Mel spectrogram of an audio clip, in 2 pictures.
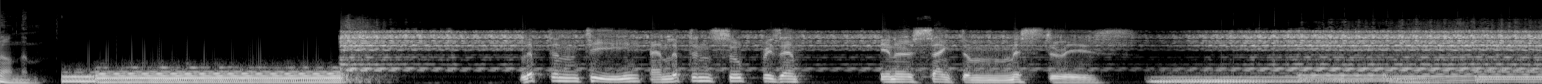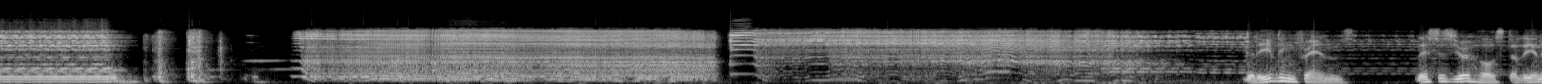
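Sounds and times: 
speech: 0.0s - 1.8s, 5.2s - 11.9s, 28.0s - 29.0s, 29.6s - 30.8s
organ-like chord: 0.6s - 9.9s, 11.5s - 16.8s
door creaking open: 18.3s - 27.0s.

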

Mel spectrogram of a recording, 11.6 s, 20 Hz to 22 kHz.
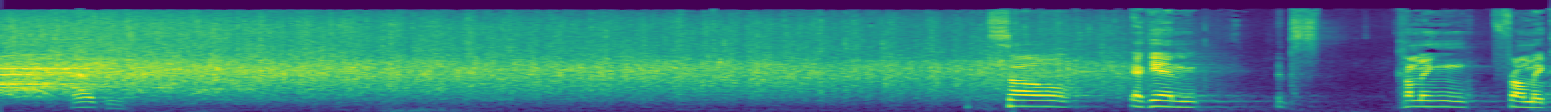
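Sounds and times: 
large audience applause: 0.0s - 8.9s
speech: 0.5s - 1.1s, 7.6s - 9.9s, 10.5s - 11.6s.

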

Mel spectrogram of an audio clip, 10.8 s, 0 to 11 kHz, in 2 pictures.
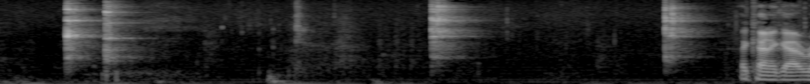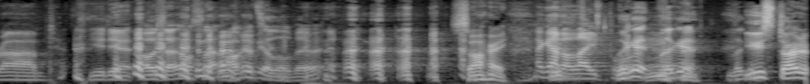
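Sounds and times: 
glasses clinking together in a toast: 0.4s - 1.1s, 2.9s - 3.4s, 4.4s - 4.9s
speech: 5.0s - 10.7s
laughter: 5.8s - 10.5s.

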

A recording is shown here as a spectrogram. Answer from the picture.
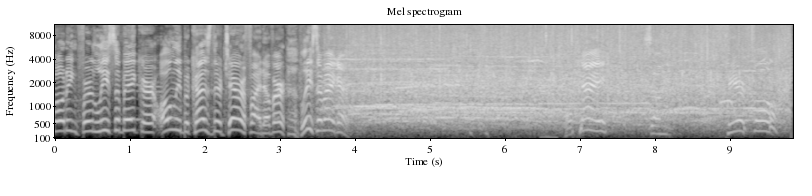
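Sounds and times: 
speech: 0.0s - 4.1s, 6.9s - 8.4s, 9.0s - 9.8s
audience applauding to cast a vote at a live show: 3.6s - 9.8s.

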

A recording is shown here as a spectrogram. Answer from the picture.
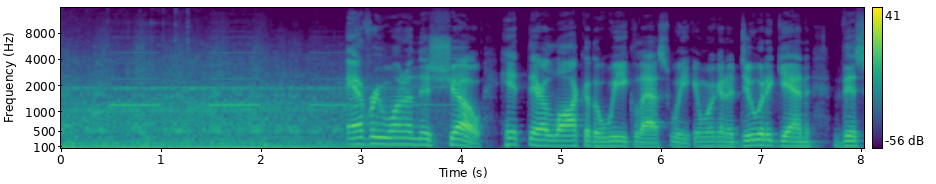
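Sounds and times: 
diesel engine rumble: 0.0s - 3.9s
truck reversing alarm electronic beeps: 0.0s - 3.9s
speech: 2.8s - 8.0s.

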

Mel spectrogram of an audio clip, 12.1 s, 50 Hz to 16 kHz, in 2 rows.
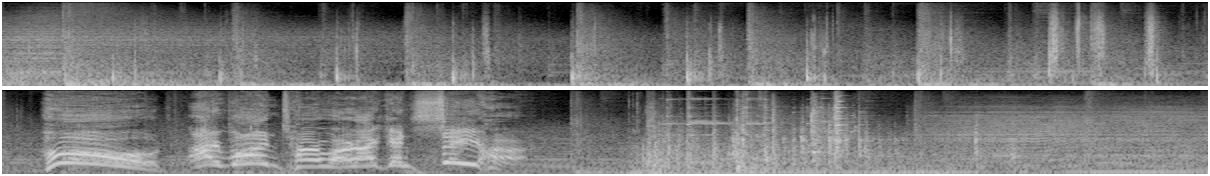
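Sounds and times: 
heavy evenly paced footsteps approaching from outside: 0.3s - 6.2s
speech: 7.1s - 8.7s
heavy door creaking open with grinding ratcheting creak: 9.1s - 11.7s.

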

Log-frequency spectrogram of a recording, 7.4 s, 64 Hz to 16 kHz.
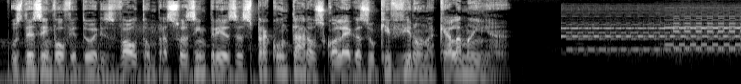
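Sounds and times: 
speech: 0.1s - 5.2s
telephone ringing with a bright warbling electronic trill: 5.6s - 7.4s.

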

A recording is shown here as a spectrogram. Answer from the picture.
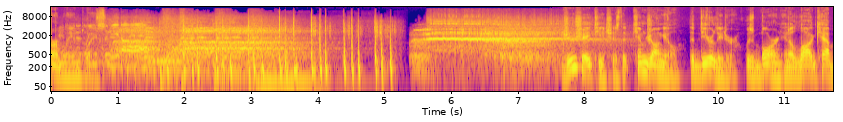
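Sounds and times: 
speech: 0.0s - 2.4s, 7.7s - 11.7s
white horse galloping with hoofbeats: 0.8s - 5.3s
white horse whinnying: 5.4s - 8.6s.

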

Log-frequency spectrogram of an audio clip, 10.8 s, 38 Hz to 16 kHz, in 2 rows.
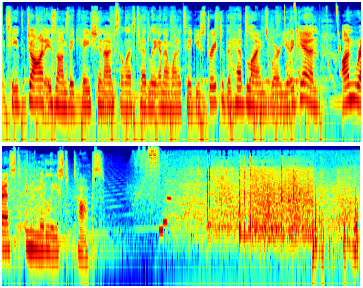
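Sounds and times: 
speech: 0.0s - 7.0s
gunshot-like bangs as riot police raid a square of sleeping protesters: 8.4s - 10.3s.

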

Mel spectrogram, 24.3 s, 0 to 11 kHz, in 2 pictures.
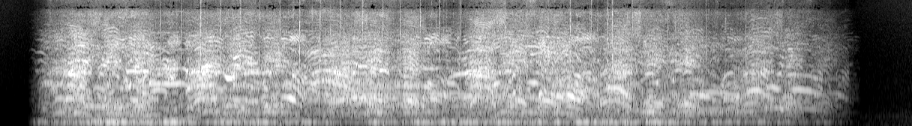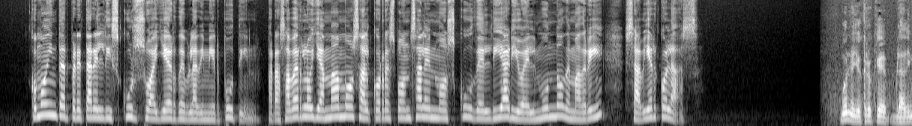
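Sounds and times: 
crowd of protesters shouting angrily at an ambassador: 0.5s - 11.4s
speech: 12.6s - 21.5s, 23.4s - 24.3s.

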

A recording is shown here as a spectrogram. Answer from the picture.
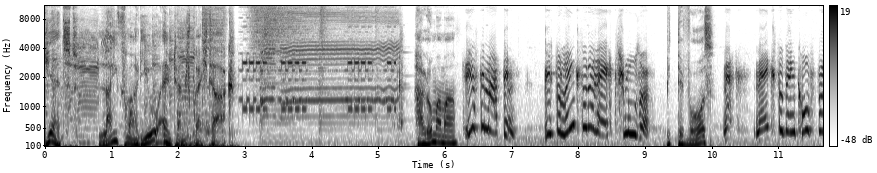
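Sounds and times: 
speech: 0.0s - 2.9s, 5.6s - 11.6s
phone ringtone with bright electronic melody: 2.9s - 5.6s.

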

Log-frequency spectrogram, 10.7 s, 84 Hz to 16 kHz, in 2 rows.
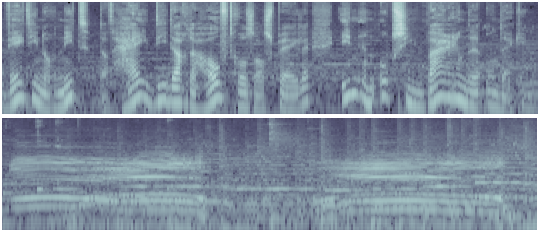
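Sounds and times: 
speech: 0.0s - 5.6s
cattle mooing in dry Wyoming wilderness: 5.4s - 7.6s, 8.4s - 10.7s.

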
